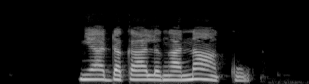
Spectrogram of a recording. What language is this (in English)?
Rukai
